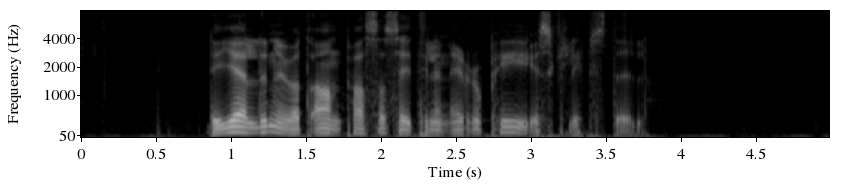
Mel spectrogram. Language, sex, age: Swedish, male, 24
